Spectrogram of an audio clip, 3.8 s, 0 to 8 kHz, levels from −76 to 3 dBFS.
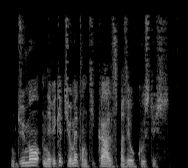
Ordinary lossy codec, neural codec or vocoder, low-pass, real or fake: MP3, 32 kbps; none; 7.2 kHz; real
